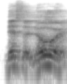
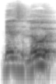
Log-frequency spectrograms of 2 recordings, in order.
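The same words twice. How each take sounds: The two takes are said the same way.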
